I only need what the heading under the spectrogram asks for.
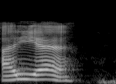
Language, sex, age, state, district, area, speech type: Tamil, female, 30-45, Tamil Nadu, Tiruvarur, urban, read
